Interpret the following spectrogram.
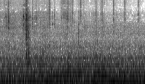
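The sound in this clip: A car drives home through city streets in Colorado Springs in February, its low engine and tyre rumble steady throughout, with faint light ticks above the drone and no talking.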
